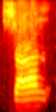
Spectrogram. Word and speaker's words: Shan: Sean. – Is it S-H-A-W-N or S-H or S-E-A-N? – It's actually spelled different. It's spelled S-H-A-N. – S-H-A-N. – But it's pronounced Sean.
